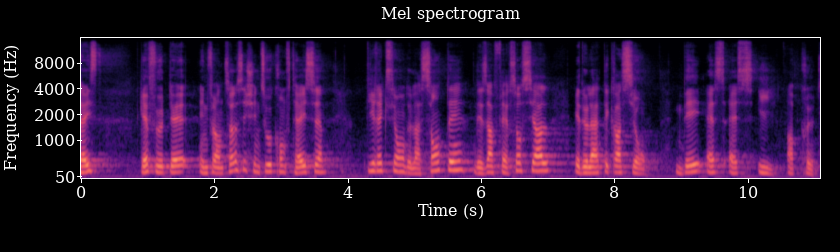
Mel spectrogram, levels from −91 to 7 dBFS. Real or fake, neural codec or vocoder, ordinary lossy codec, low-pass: fake; codec, 44.1 kHz, 7.8 kbps, DAC; none; 14.4 kHz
